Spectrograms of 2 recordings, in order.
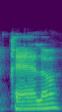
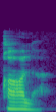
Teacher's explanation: the alif sounds a little a little darker it's a little backed a back vowel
